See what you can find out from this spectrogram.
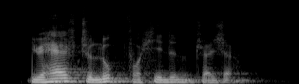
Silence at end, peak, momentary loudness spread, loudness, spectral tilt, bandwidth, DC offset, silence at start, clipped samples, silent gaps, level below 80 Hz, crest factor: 0.5 s; -10 dBFS; 13 LU; -28 LUFS; -8.5 dB/octave; 10.5 kHz; under 0.1%; 0.3 s; under 0.1%; none; -60 dBFS; 18 dB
